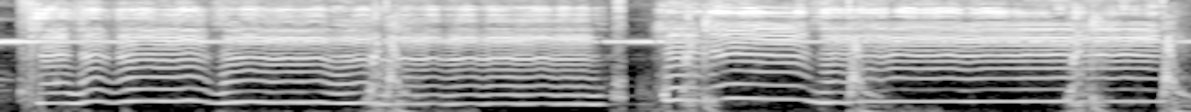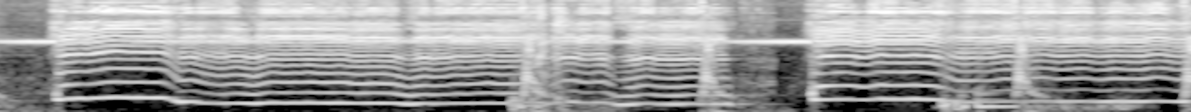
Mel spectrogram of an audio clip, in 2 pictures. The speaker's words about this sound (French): Deuxième chanteuse, deuxième moustique, allons-y.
